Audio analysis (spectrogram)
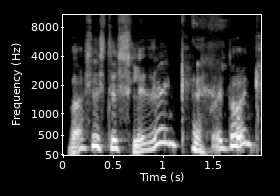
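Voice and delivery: bad German villain accent; hammy German accent; movie villain german accent. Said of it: "this bad German accent I picked up".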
